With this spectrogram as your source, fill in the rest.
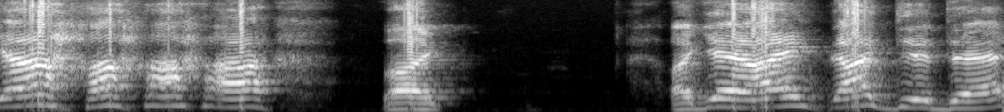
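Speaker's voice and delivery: mock very slow, high, gloating words through laughter. Retelling a wrestler's moment after a crossbody: imitating someone laughing while talking. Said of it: "she started laughing like".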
